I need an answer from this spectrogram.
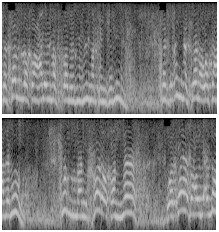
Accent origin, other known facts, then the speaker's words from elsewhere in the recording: Egypt; اذا بلدنا مصر مثلا هانت بلدنا على الله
